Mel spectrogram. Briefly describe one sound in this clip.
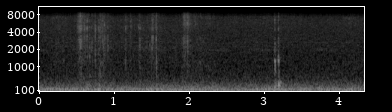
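A small animal rustles through dry leaves and debris close by.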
